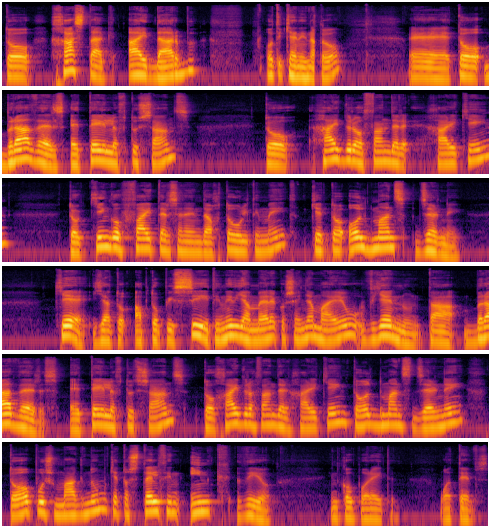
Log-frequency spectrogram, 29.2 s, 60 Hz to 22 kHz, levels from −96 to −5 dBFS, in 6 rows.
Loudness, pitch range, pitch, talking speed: -23 LUFS, 120-160 Hz, 130 Hz, 140 wpm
